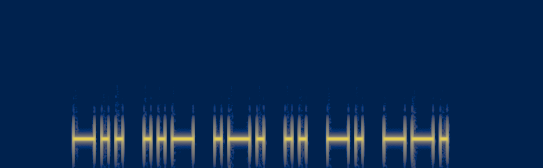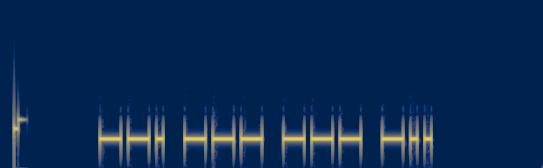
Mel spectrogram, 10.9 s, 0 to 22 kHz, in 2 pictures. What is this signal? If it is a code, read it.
Morse code, heard as a keyed tone, about 17 wpm, 700 Hz. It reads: DURING GOOD
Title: Sets of 2 Words - New Word Drill - 17wpm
